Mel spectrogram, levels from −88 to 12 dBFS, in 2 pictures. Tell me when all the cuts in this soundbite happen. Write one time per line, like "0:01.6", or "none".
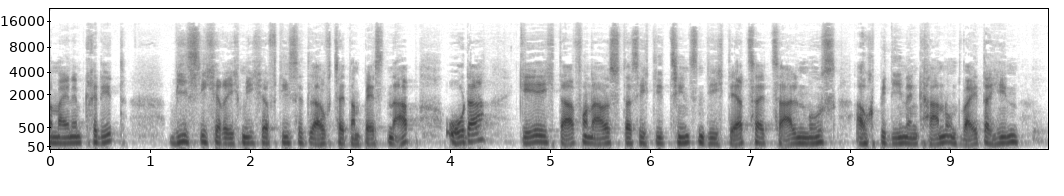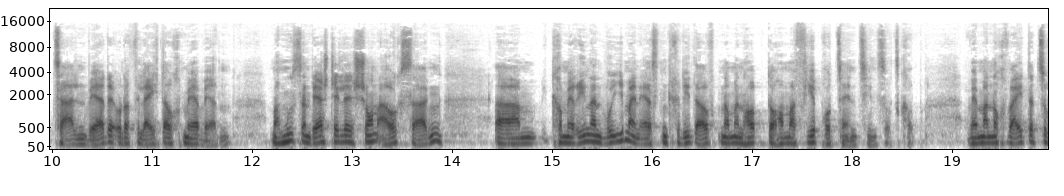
none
